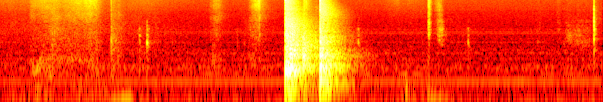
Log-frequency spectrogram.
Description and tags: So i took a book and dropped it on the wooden floor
